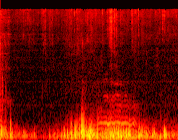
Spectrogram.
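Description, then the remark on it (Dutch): A sheep on a sheep farm, after lambing season, gives one wavering bleat over a low rumbling barnyard background, with fainter animal noises around it. “Zijn alle schapen inmiddels bevallen? Ja, alle lammetjes die zijn er nu.”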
